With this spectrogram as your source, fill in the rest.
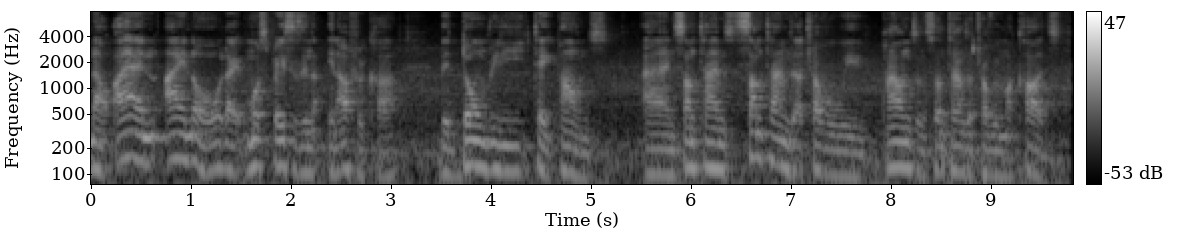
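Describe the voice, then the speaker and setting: Man's fairly low voice, ordinary pitch variation, moderate pace, audible room echo and noticeable background noise. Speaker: travel vlogger. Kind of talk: casual vlog to camera. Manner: mumbling.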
